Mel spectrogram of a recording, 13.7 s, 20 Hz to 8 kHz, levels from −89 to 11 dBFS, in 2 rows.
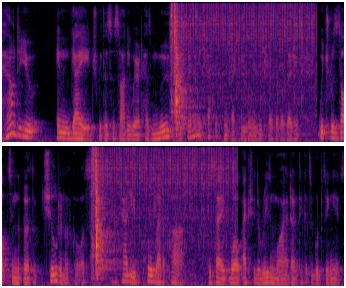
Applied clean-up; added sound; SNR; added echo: none; Bicycle; -3 dB; none.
